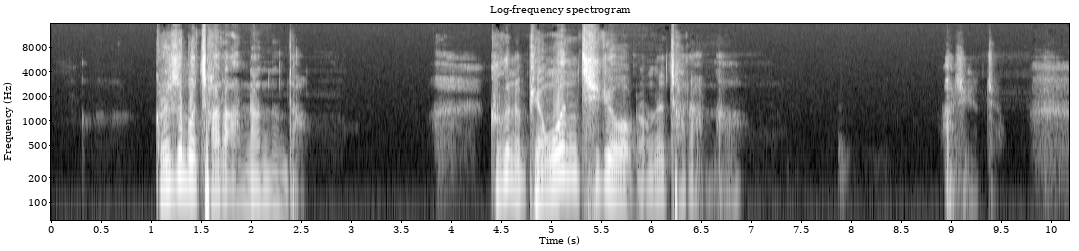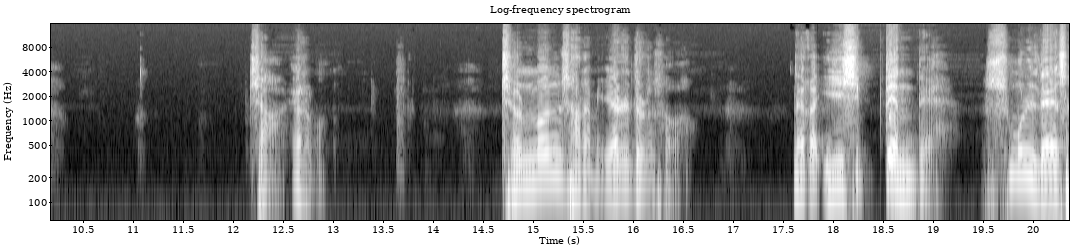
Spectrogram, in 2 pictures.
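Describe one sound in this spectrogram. An elderly man speaks calmly into a microphone, with pauses, over a loudspeaker.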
